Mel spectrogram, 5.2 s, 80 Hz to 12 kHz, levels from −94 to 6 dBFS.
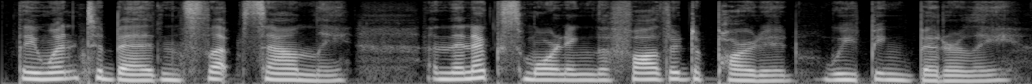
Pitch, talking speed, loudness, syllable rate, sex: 200 Hz, 185 wpm, -18 LUFS, 5.2 syllables/s, female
